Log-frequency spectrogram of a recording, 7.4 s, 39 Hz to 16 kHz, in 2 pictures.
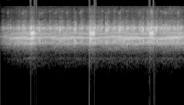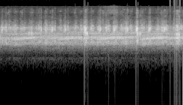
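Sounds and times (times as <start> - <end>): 
chubby gungan Uperoleia rugosa chorus of rasping croaks: 0.0 - 7.3.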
